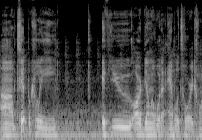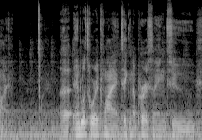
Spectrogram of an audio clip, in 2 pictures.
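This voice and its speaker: A man with a North Carolina accent speaks at a moderate pace and medium pitch, with fairly even intonation, long, frequent pauses and music in the background. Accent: Southern US, North Carolina. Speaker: medical transportation business owner. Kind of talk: casual video talk, business advice. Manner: hesitant, many fillers.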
